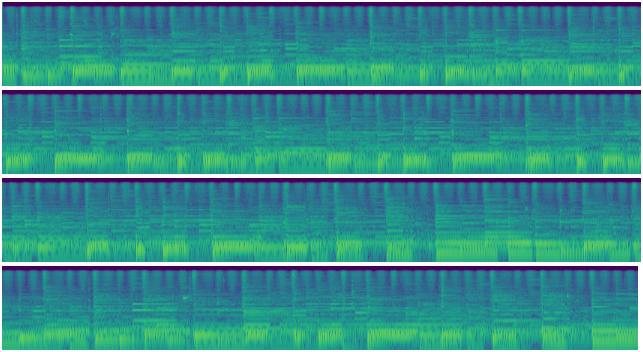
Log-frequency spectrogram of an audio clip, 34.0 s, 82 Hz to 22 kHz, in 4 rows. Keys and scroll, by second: 9.2 ctrl+a, 10.0 ctrl+x, 11.5 ctrl+v, 22.3 ctrl+a.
